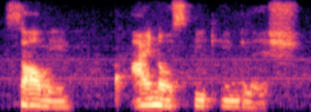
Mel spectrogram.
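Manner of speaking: low, slow deadpan reply; mock wrestler quote. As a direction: drop the voice and feign no English. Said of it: "he just goes".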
